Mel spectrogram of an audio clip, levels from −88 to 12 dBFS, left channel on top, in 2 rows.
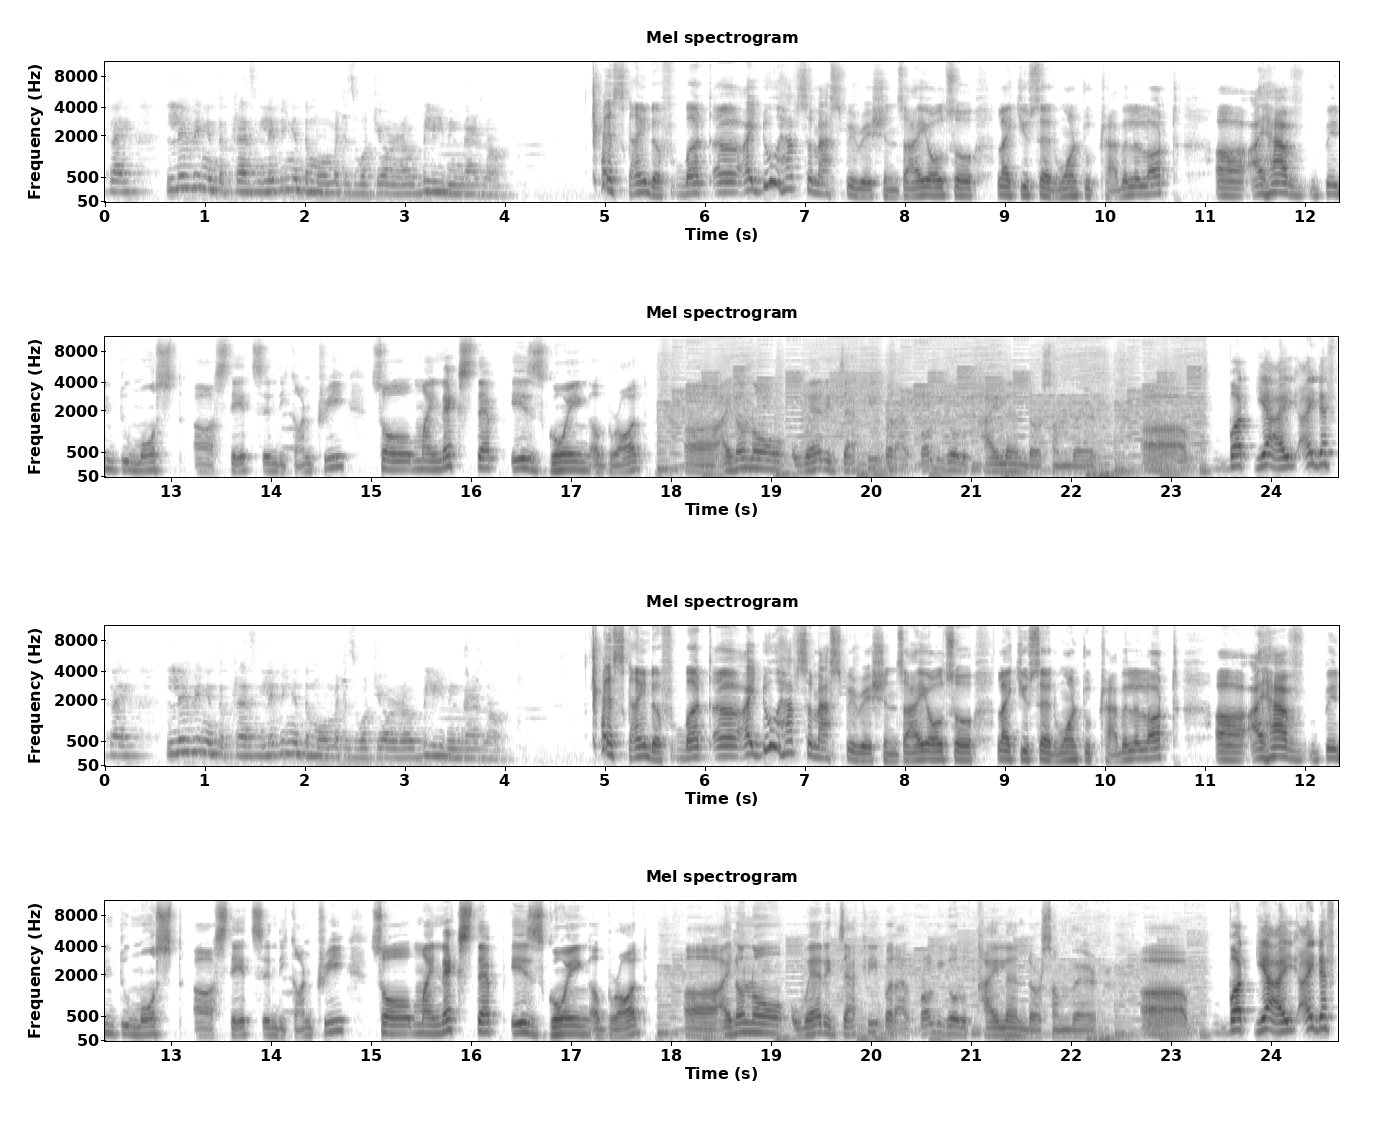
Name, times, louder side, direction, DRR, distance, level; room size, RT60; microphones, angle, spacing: voice 1, 0.0-4.0 14.1-14.3, right 1 dB, 15° left, 1.6 m, -42 dB
voice 2, 4.9-17.7 18.1-22.3 22.7-24.6, right 5 dB, 40° right, 0.6 m, -31 dB
sound 1, 17.8-23.4, left 4 dB, 40° left, 0.8 m, -47 dB
8.5 x 4.9 x 2.6 m
head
